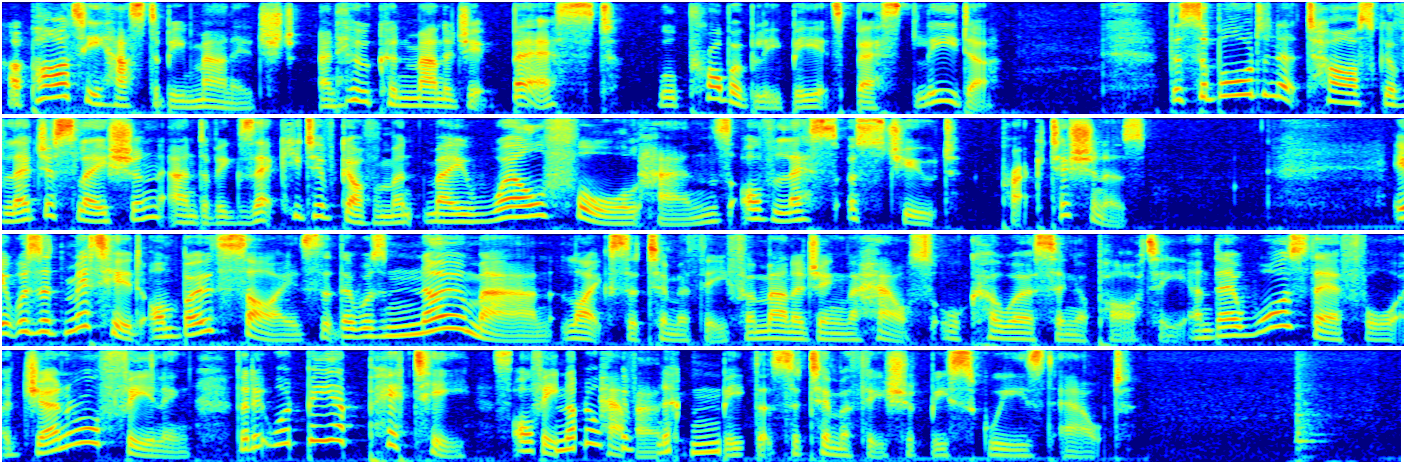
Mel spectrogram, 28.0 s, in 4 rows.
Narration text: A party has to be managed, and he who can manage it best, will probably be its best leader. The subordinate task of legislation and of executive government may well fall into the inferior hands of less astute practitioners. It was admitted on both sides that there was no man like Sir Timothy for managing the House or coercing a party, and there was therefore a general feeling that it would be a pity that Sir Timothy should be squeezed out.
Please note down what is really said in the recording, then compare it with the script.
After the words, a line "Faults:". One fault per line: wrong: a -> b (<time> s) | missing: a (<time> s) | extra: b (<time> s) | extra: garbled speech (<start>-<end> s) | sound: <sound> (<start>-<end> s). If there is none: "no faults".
A party has to be managed, and who can manage it best, will probably be its best leader. The subordinate task of legislation and of executive government may well fall hands of less astute practitioners. It was admitted on both sides that there was no man like Sir Timothy for managing the House or coercing a party, and there was therefore a general feeling that it would be a pity [garbled] that Sir Timothy should be squeezed out.
Faults:
missing: he (1.7 s)
missing: into the inferior (10.2 s)
extra: garbled speech (23.5-24.7 s)
sound: tap (27.4-27.8 s)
